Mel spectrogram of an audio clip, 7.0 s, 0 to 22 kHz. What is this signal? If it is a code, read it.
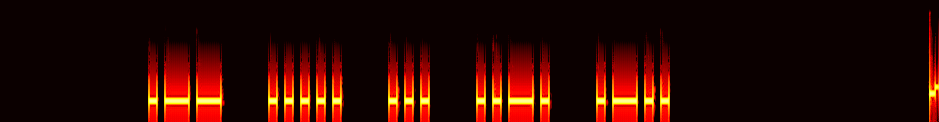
Morse code, heard as a keyed tone, about 20 wpm, spaced as for 14 wpm, 700 Hz. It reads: W5SFL
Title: 161 Lesson 26g - Letter g - Call Signs 20wpm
